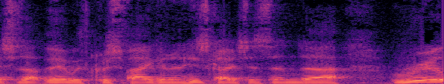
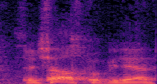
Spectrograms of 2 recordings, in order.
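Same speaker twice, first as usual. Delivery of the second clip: ordinary talk, nothing marked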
